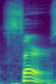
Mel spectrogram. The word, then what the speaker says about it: SiR: How you pronounce my man's name, man? Oh, TDE, man. The album's nice, though. – Sir. – Sir, okay. Just want to make sure I know. – And how's it spelled? – Sierra. It's S-I-R, but I want to double check.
